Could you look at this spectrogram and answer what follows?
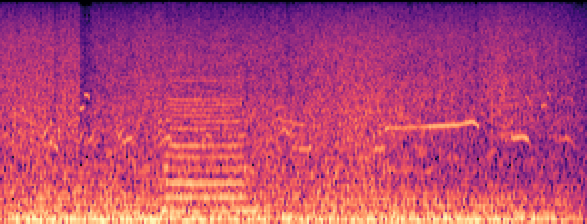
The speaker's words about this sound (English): Seagulls are mighty, aren't they, really? Noisy little things too, aren't they?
